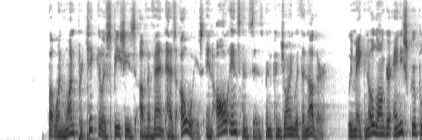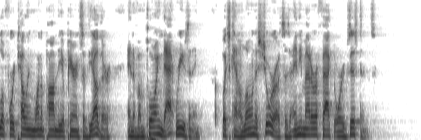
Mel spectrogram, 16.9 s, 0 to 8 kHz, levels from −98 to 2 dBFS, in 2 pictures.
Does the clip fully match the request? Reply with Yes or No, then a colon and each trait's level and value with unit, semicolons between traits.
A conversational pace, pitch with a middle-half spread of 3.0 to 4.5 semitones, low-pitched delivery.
No: average, 170 wpm; average, 5.2 semitones; low, 115 Hz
